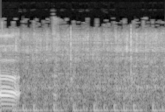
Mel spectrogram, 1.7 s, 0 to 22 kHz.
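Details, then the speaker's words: 110 cc repo motorcycle, single cylinder, idling after carburettor adjustment with the air screw set one and a half turns out: an even, steady beat with no hunting or misses; carb set right. "Ini motor yang saya gunakan motor repo 110 cc ya Nah ini hasil setelan kabilator yang tadi saya peragakan hasilnya begini"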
